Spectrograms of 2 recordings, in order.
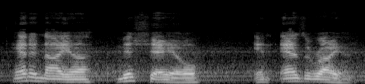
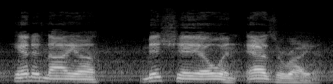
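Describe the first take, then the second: Both takes have the same delivery.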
